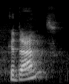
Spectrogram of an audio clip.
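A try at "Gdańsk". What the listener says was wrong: Number six, Gdansk. Yeah, good.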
